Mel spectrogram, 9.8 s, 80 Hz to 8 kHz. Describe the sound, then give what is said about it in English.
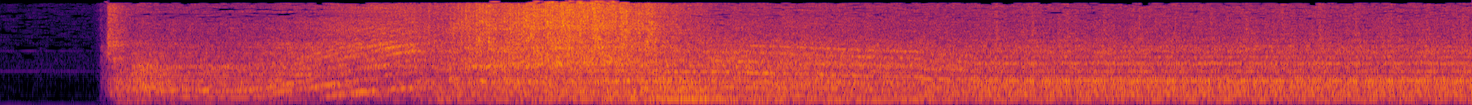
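A heavy diesel locomotive engine in a rail yard starts up abruptly and settles into a loud, steady rumbling idle with a rising whine early on, running continuously with no talking. “Stop her up here past the grain silos. Okay, I'll line you up for track number 4.”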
